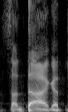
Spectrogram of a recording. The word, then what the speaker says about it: Sant'Agata: Sant'Agata.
